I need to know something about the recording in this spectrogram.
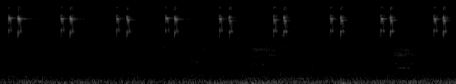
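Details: Squirrel clicking in brief, bright double clicks, about two per second, over a faint low hum.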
